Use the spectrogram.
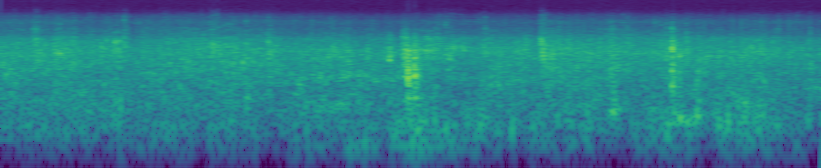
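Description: Rough sea waves slosh and wash around a fishing boat out on open water, hunting yellowfin tuna, with steady wind noise buffeting the microphone and a few louder splashes standing out over the continuous roar.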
